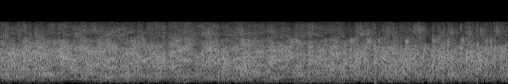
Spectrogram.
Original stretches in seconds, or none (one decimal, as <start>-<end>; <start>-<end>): 0.0-0.4; 3.5-5.1

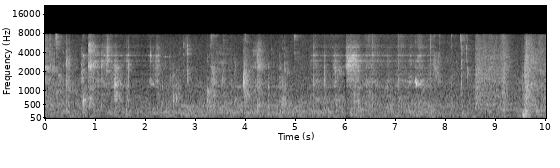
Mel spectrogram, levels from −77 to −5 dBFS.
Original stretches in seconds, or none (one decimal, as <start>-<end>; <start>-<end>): 0.0-1.0; 2.3-5.3; 7.8-10.0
